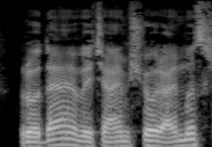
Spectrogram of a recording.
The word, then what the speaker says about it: Rodin: therefore you know if someone says Rodin instead of Roda which I'm sure I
